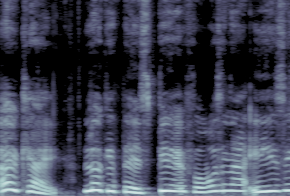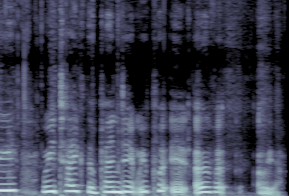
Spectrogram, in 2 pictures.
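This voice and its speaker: Thinking out loud while she works, a high-voiced woman narrates a relaxed craft tutorial at a moderate speed. She jumps between thoughts, cuts herself off, and tosses in lively, playful exclamations along the way.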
